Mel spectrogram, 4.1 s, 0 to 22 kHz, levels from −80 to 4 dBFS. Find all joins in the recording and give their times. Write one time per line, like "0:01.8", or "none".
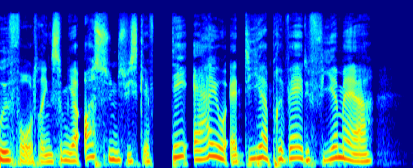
0:01.5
